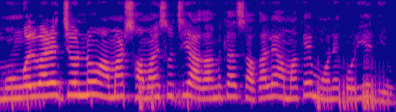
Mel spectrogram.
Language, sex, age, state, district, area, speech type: Bengali, female, 18-30, West Bengal, Howrah, urban, read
